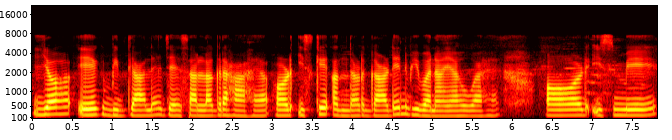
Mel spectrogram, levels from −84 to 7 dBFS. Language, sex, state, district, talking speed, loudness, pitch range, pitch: Hindi, female, Bihar, Vaishali, 140 wpm, -17 LUFS, 180-200 Hz, 190 Hz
